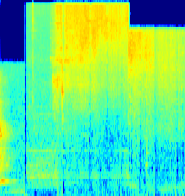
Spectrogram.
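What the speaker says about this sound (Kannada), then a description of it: "ನಮ್ಮ ತವಾ ಬಿಸಿಯಾಗಿದೆ ಇವಾಗ ದೋಸೆ ಹಾಕ್ಕೊಳ್ಳೋಣ" Egg dosa batter spread on a hot tawa, producing a close, steady hiss and sizzle with scraping spreading sounds that rise after a short quiet start.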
